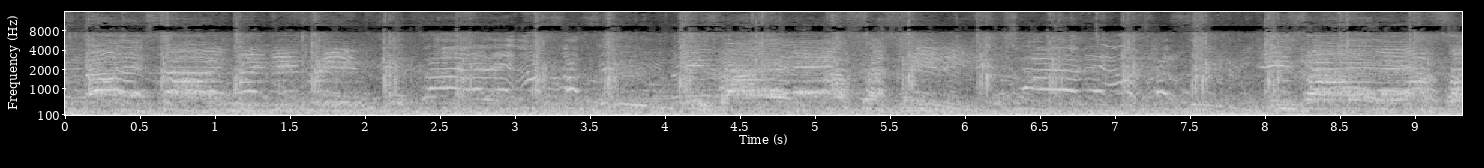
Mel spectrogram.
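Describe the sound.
Protesters chanting at a demonstration: a large crowd shouting loudly and continuously in rhythmic bursts, with no single voice standing out.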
